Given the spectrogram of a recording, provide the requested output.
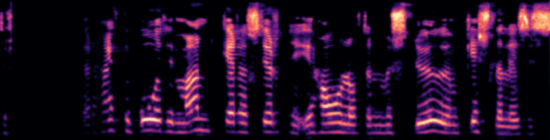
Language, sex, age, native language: Icelandic, female, 40-49, Icelandic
